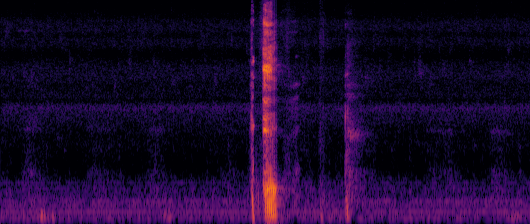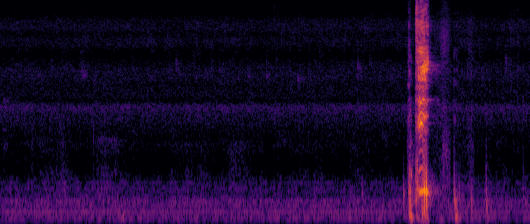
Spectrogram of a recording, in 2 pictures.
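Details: Adult with hiccups mixed with burps after drinking morning coffee too fast on an empty stomach; two sharp abrupt throat bursts about eight seconds apart over quiet room hum, each hiccup merging into a short burp.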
